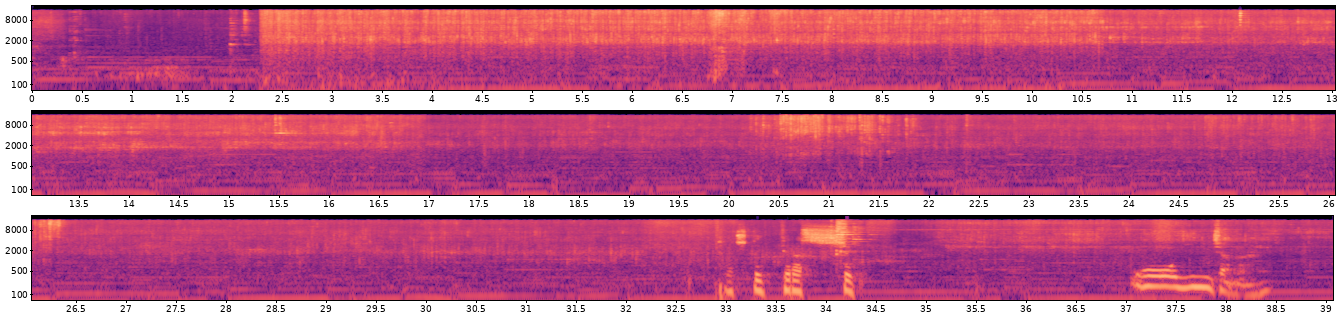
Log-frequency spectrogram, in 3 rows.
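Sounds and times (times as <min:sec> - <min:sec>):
background music: 0:00.0 - 0:39.0
bean sprouts sizzling in a frying pan: 0:02.3 - 0:33.6, 0:34.5 - 0:39.0.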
